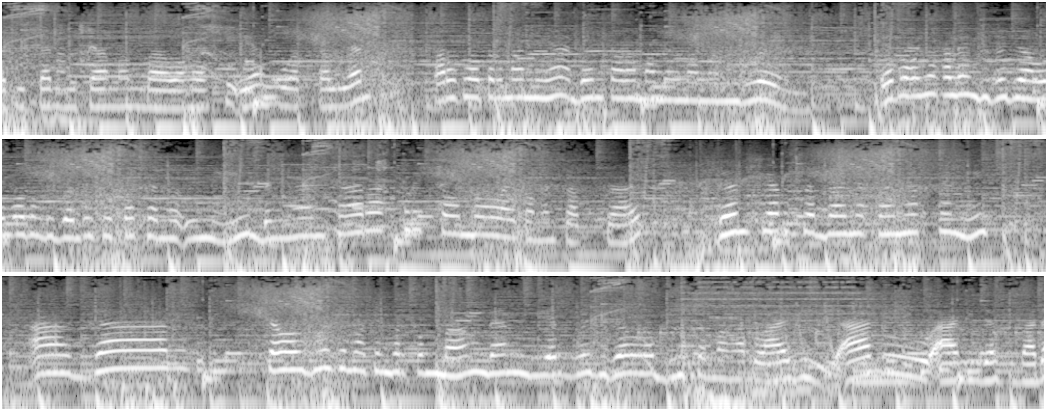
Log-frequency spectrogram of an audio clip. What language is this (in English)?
Indonesian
